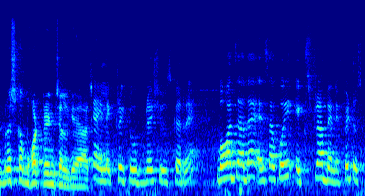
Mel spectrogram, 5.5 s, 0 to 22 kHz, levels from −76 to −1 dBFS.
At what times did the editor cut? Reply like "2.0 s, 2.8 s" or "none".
1.4 s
